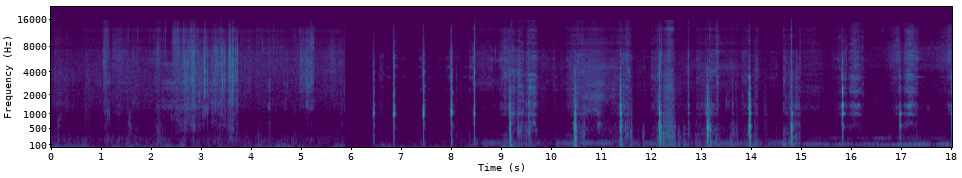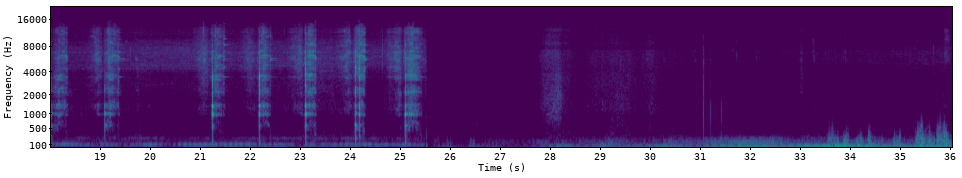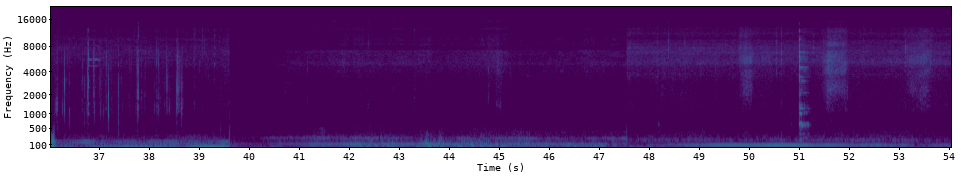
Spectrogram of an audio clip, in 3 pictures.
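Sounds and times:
rustling: 0:00.8 - 0:05.9
low steady hum: 0:06.4 - 0:54.0.

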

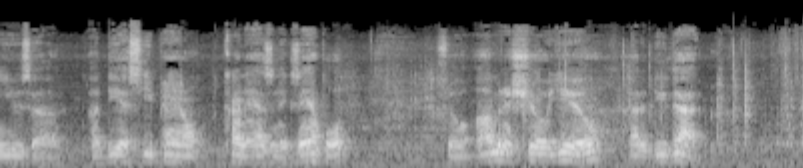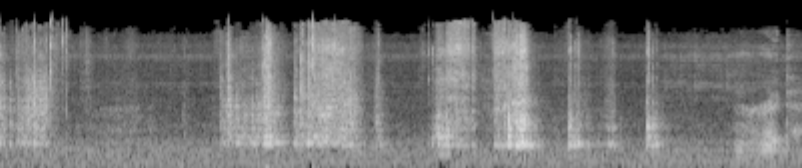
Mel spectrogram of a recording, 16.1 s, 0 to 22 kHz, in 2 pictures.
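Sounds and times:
plastic parts clattering: 0:06.1 - 0:08.7.

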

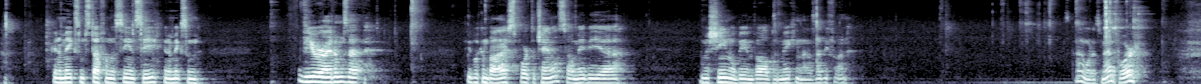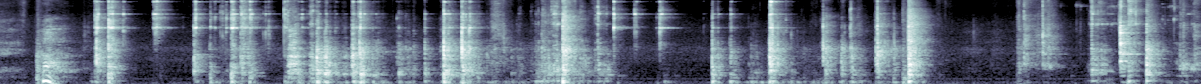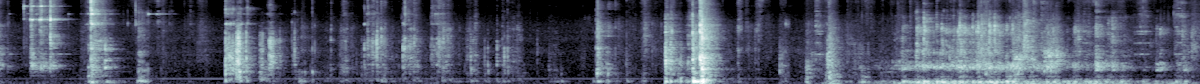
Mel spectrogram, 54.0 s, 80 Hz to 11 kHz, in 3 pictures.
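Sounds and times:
metal fittings clinking and rattling: 0:14.9 - 0:17.3, 0:19.4 - 0:29.9, 0:33.3 - 0:38.7, 0:39.4 - 0:43.8.

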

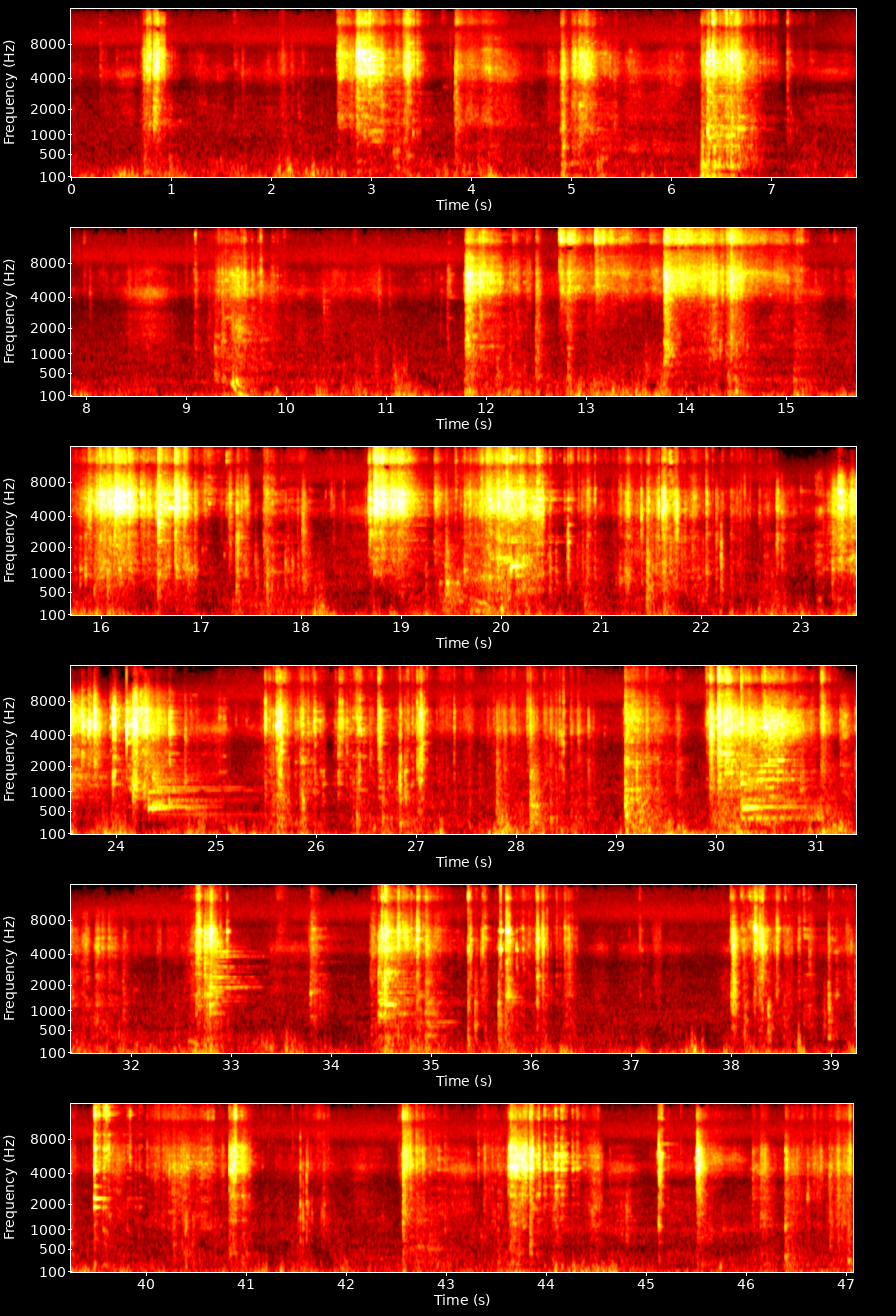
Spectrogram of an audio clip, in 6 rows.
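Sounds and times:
scrap metal clanking: 0:02.6 - 0:07.3, 0:08.5 - 0:10.0, 0:11.6 - 0:36.5, 0:38.0 - 0:41.8, 0:42.5 - 0:47.0
short metallic rings: 0:24.2 - 0:25.4.

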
